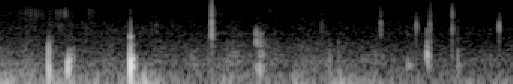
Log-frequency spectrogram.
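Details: Short low gurgles and a few faint squeaks in quick succession, recorded while the stomach kept growling; ordinary stomach growling (borborygmi).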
